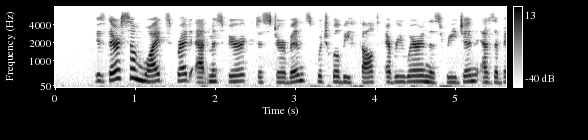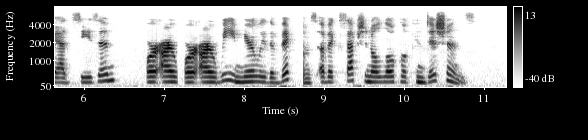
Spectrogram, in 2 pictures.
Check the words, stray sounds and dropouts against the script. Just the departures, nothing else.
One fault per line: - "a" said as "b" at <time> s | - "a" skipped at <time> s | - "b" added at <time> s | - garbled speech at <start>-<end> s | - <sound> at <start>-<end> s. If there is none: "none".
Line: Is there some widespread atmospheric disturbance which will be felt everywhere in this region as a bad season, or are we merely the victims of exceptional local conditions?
- "or are" added at 7.2 s
- dropout at 8.6-8.7 s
